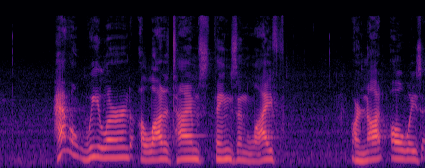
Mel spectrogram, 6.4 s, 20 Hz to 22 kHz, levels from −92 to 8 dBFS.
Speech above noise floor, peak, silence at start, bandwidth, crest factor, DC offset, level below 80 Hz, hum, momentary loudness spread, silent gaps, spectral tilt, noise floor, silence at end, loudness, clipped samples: 28 dB; -12 dBFS; 0.8 s; 15.5 kHz; 20 dB; under 0.1%; -74 dBFS; none; 7 LU; none; -6 dB/octave; -59 dBFS; 0 s; -30 LUFS; under 0.1%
